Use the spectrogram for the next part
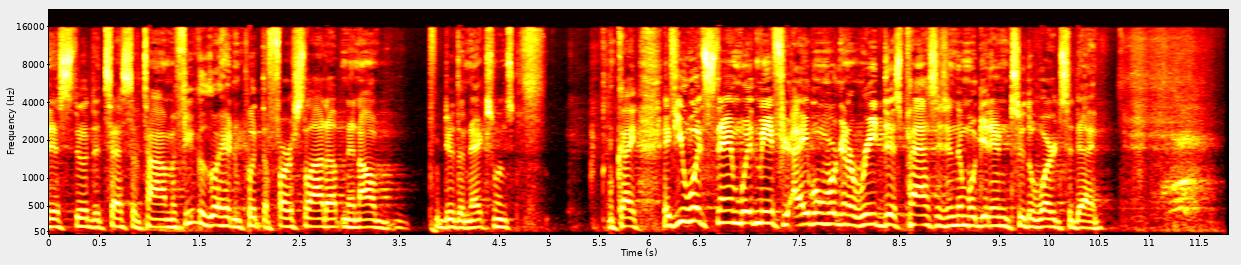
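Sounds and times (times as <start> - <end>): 
speech: 0.0 - 5.0, 5.6 - 11.1
person sneezing in an audience: 11.1 - 11.7.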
